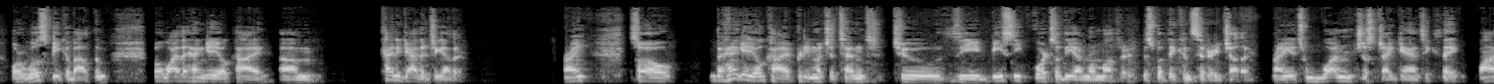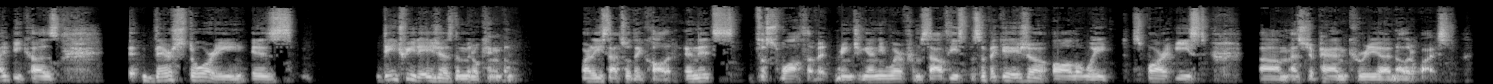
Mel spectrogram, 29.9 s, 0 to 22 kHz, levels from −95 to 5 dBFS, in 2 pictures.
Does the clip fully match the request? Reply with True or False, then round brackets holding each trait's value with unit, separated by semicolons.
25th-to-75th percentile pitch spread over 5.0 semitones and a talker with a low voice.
True (5.4 semitones; 100 Hz)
